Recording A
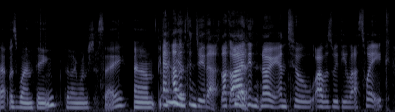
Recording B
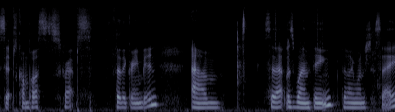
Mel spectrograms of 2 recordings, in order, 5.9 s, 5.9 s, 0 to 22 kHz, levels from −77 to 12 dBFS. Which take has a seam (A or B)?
A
